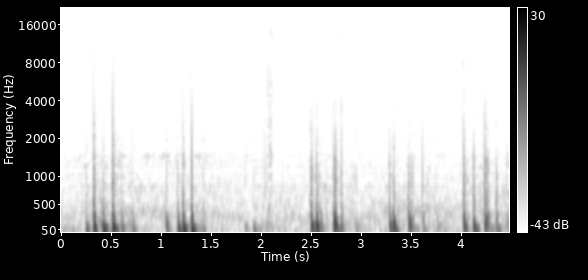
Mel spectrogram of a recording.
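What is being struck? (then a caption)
Cork trivet. A round, flat, solid cork trivet about 20 cm across is held in the hand while long red nails scratch and tap its surface. The result is short clusters of soft, dull, low thuds that die away almost instantly, separated by brief quiet gaps.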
